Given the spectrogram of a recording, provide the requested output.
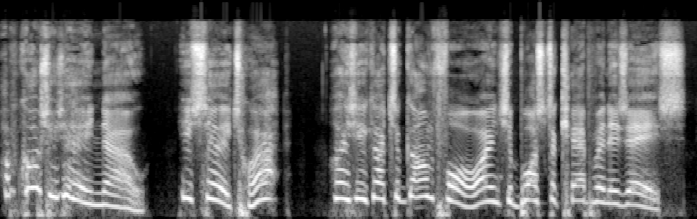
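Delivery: high, loud angry Cockney rant; impression of a furious gangster yelling at Tommy; Statham. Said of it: "It's my Statham".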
